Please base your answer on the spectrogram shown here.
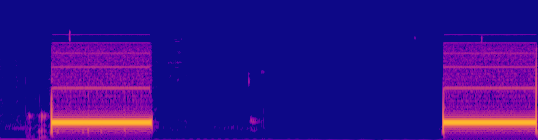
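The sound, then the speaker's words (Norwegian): Telephone ringing tone heard while a call is being placed: two steady, mid-pitched tones of about a second each, separated by roughly three seconds of silence, clean and alone. “så får vi prøve å ringe opp”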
